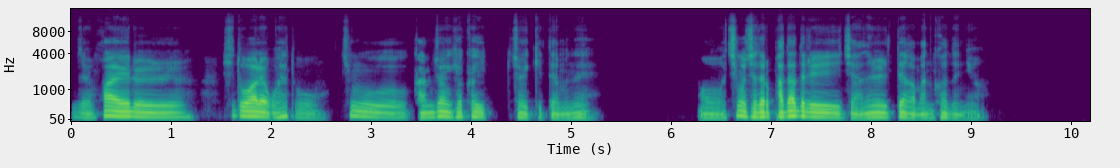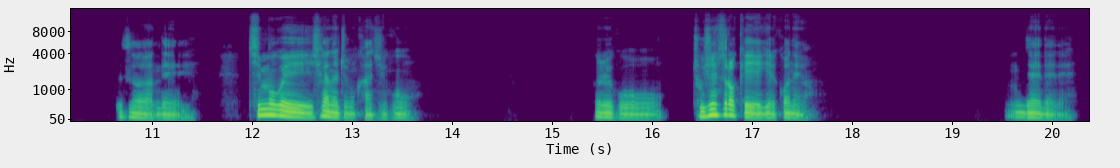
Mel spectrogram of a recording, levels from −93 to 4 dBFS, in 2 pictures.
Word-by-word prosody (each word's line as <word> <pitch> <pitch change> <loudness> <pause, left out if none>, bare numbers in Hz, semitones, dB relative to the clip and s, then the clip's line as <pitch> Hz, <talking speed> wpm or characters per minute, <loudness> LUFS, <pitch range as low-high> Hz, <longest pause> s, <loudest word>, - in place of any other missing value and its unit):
이제 95 -4 -8
화해를 100 -5 +3 0.3
시도하려고 115 -6 +3
해도 90 -7 -8
친구 100 -8 -3
감정이 100 +4 0
격해있 105 -1 -3 0.2
져 95 - -3
있기 90 -1 -8
때문에 85 0 -6 1.0
어 85 -1 -6
친구가 130 -2 +1
제대로 110 0 +4
받아들이지 105 -6 +3
않을 95 +4 0
때가 95 -3 -1
많거든요. 80 -2 -7 1.5
그래서 95 -5 -3
네 80 -2 -7 0.5
침묵의 130 -10 +5
시간을 105 -1 +2
좀 90 -1 -6
가지고 80 +1 -8 1.8
그리고 85 -5 -4 0.3
조심스럽게 140 -3 +4
얘기를 85 0 0
꺼내요. 90 -6 -4 1.9
음 100 0 -7
네네네. 90 -6 -4
95 Hz, 230 characters per minute, -22 LUFS, 85-105 Hz, 1.9 s, 침묵의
